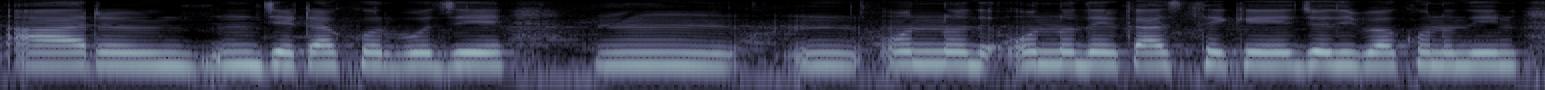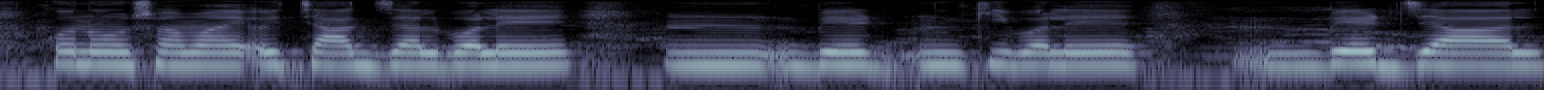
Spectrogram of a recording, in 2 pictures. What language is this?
Bangla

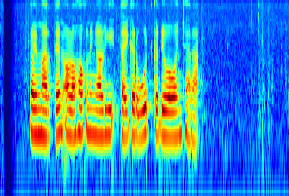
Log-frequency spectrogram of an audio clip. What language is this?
Sundanese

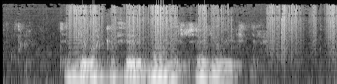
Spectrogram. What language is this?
Spanish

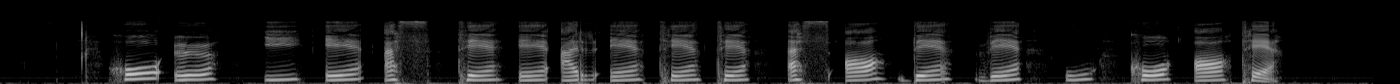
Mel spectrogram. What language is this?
Norwegian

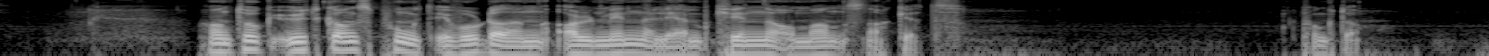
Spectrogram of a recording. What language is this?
Norwegian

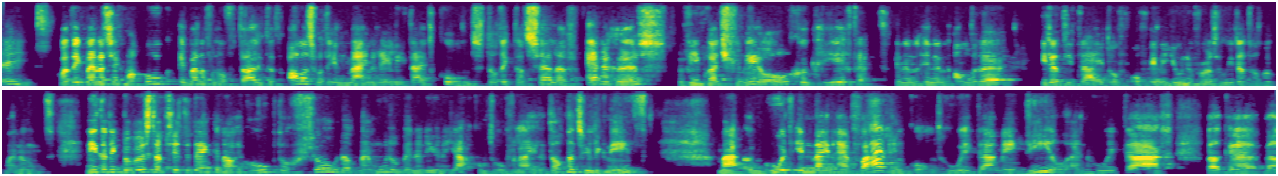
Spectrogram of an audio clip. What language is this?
Dutch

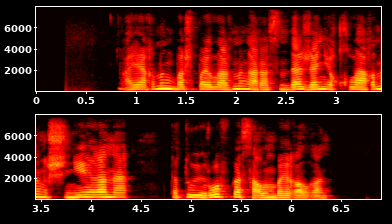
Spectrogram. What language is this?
Kazakh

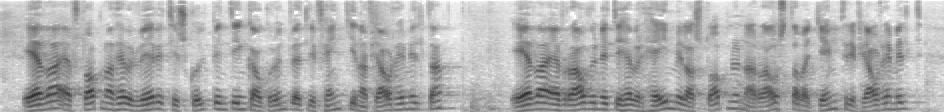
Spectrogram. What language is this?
Icelandic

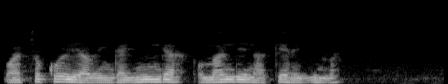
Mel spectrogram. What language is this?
Tuki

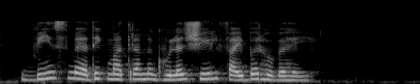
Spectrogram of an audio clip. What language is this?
Magahi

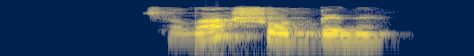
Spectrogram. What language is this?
Mari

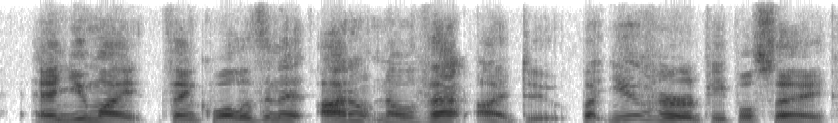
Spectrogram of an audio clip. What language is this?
English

